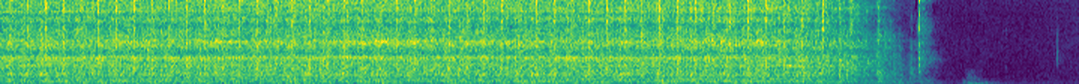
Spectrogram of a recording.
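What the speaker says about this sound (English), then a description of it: "we are just going to sew." A sewing machine runs fast and steady, stitching a flannel rag quilt with batting, its rapid mechanical chatter continuing for several seconds before winding down and stopping near the end.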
